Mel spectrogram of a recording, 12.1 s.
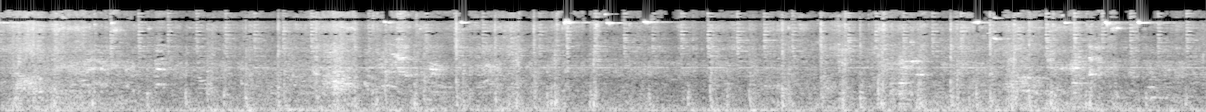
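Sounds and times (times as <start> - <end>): train clicks and clanks: 0.0 - 12.0
train wheels rumbling on rail: 0.0 - 12.0.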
